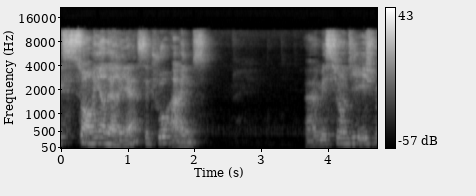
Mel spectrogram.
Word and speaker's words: eins: Eins.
